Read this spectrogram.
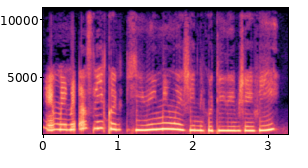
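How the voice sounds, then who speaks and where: A woman's voice: very high voice, rapid-fire, warm tone, no echo, lo-fi sound, voice pushed up. A woman voicing Dima, an affected young woman with an Egyptian accent who keeps changing her way of talking. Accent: Egyptian Arabic. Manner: affected, shifting sing-song delivery. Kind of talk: voice acting for a cartoon role-play video.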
